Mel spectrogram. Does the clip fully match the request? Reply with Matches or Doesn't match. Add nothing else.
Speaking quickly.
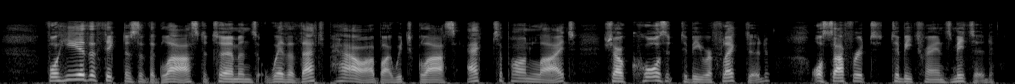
Doesn't match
